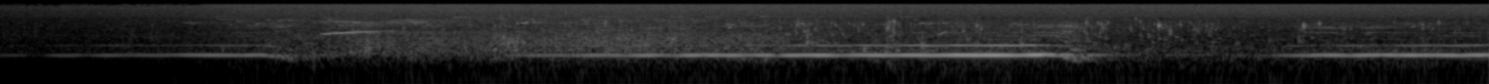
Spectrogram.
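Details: Whale song: long, steady, low moaning tones held for several seconds with a fainter higher overtone, each ending in a short downward bend, plus a brief rising squeak near the start and a soft watery hiss underneath.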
